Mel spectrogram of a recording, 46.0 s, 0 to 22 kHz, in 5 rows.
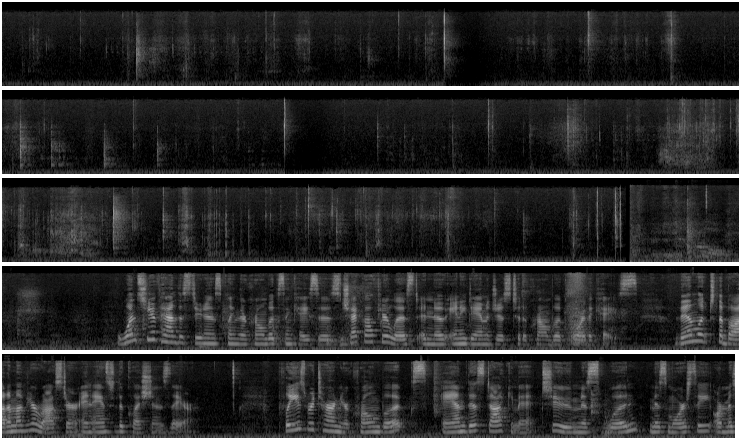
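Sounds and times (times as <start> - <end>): steady low hum: 10.0 - 46.0.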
